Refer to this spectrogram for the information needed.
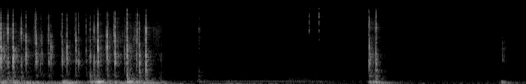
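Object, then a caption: Plastic mechanical keyboard. A white tenkeyless Ducky Miya Pro mechanical keyboard with plastic keycaps and RGB backlight is typed on with the fingertips of both hands. A quick burst of bright, clacky keystrokes with a low thock underneath lasts about a second and a half. It thins into scattered single clicks, with one louder clack near the middle and a final tap at the end.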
